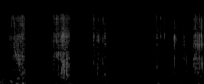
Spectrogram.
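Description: Foil wrapper of a Pokémon booster pack crinkling as it is handled, in about four faint short bursts.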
